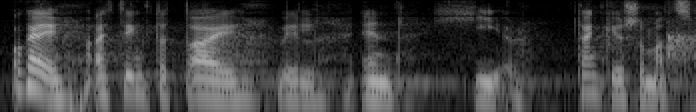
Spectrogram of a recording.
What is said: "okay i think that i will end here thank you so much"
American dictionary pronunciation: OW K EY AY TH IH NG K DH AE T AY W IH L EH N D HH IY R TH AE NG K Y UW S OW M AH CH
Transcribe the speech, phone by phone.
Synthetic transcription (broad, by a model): OW K EY AY TH IH NG K DH AE T AY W IH L EH N D HH IY R T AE NG K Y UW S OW M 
